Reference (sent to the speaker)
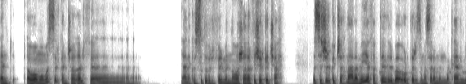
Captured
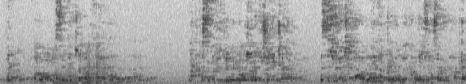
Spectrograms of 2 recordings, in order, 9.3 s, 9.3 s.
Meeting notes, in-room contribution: present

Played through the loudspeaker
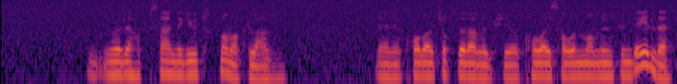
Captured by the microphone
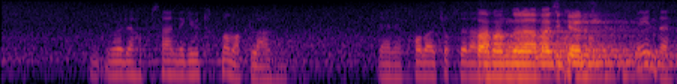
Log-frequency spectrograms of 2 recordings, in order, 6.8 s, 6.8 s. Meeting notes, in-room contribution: present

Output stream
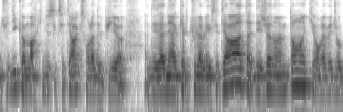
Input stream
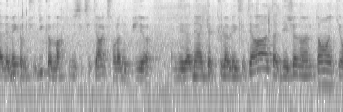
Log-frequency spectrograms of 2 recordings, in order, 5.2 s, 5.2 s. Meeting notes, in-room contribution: none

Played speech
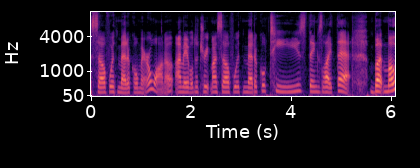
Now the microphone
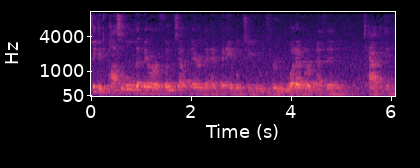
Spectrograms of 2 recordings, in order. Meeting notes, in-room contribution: present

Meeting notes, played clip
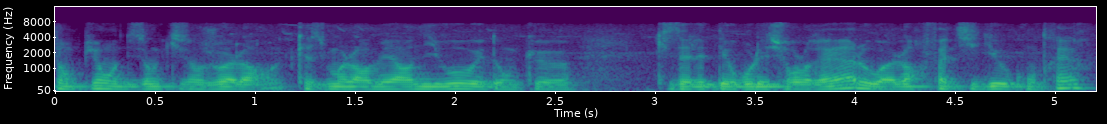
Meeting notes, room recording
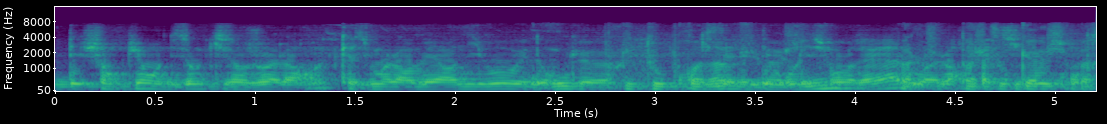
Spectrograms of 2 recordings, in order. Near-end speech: present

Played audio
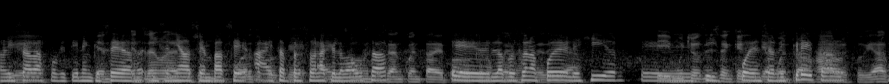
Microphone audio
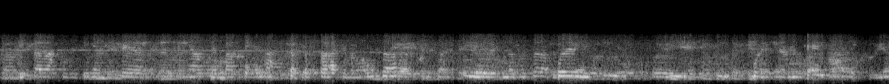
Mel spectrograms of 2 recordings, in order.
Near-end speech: present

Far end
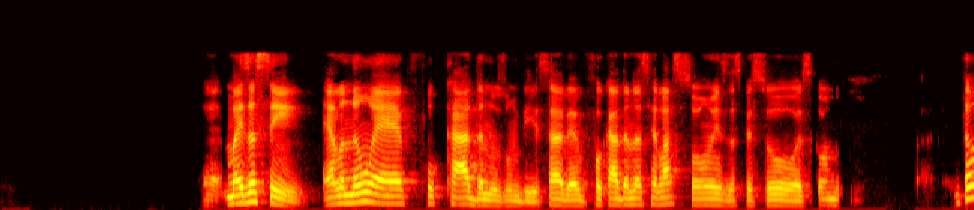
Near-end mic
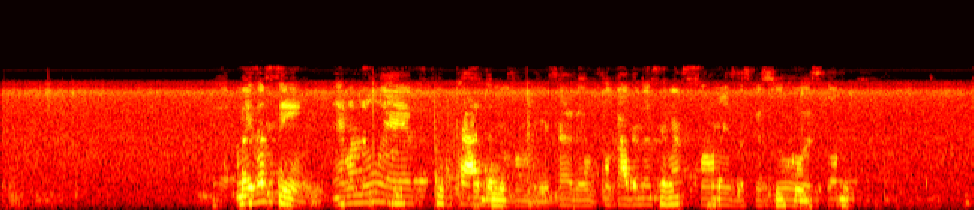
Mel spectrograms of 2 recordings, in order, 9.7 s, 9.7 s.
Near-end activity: none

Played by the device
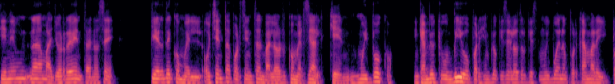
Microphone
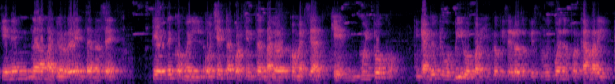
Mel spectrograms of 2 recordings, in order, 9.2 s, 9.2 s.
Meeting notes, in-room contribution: none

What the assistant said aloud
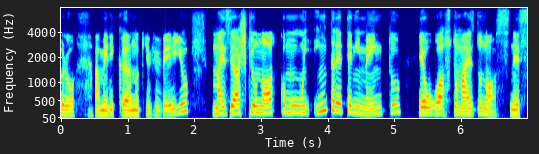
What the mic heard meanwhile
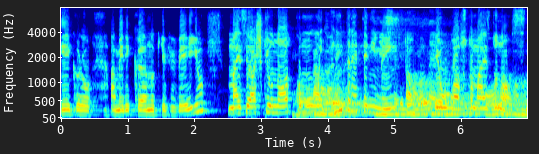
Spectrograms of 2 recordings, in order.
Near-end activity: present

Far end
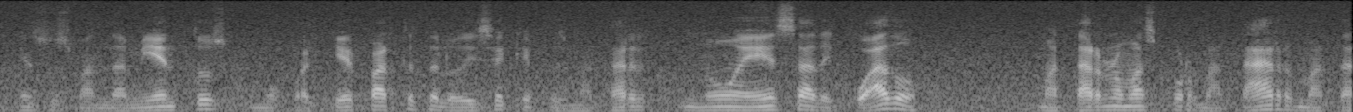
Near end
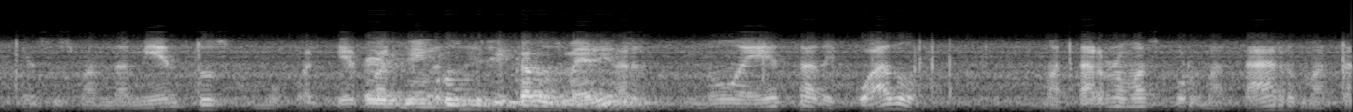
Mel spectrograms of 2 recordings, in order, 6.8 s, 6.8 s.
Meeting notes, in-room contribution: present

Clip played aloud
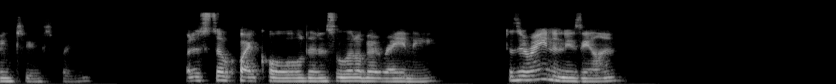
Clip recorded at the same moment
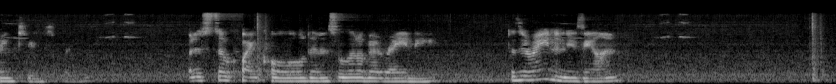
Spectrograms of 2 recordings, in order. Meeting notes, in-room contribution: none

